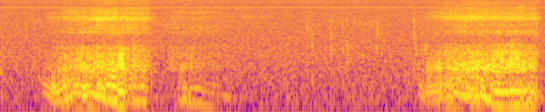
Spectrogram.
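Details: A sleeping Basset Hound snoring: two long, rumbling snores separated by a quiet pause with a faint softer breath between them; ordinary dog snoring.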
